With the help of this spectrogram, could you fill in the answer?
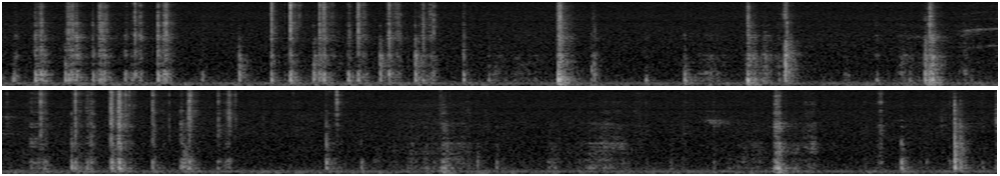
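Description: A thin metal pick scratches and chips at the edge of a solid white plaster excavation block. Clusters of sharp, bright clicks and ticks alternate with quieter scratching over a faint low hum, with a few louder isolated taps as pieces chip away.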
